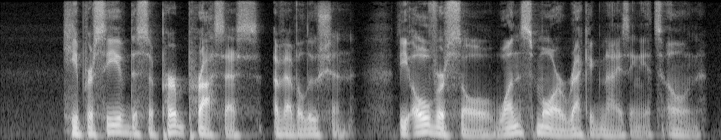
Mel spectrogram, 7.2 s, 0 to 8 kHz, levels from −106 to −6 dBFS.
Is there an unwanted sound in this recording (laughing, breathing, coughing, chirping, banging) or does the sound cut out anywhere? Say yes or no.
no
